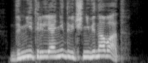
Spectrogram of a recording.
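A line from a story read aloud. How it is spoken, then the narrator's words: Echoing shout. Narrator (Russian): выкрикнула она, и эхо разнесло эту весть под сводами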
